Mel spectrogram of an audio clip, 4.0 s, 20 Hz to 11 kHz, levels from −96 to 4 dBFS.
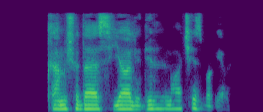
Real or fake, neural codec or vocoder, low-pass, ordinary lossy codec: fake; codec, 16 kHz, 2 kbps, X-Codec, WavLM features, trained on Multilingual LibriSpeech; 7.2 kHz; AAC, 64 kbps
